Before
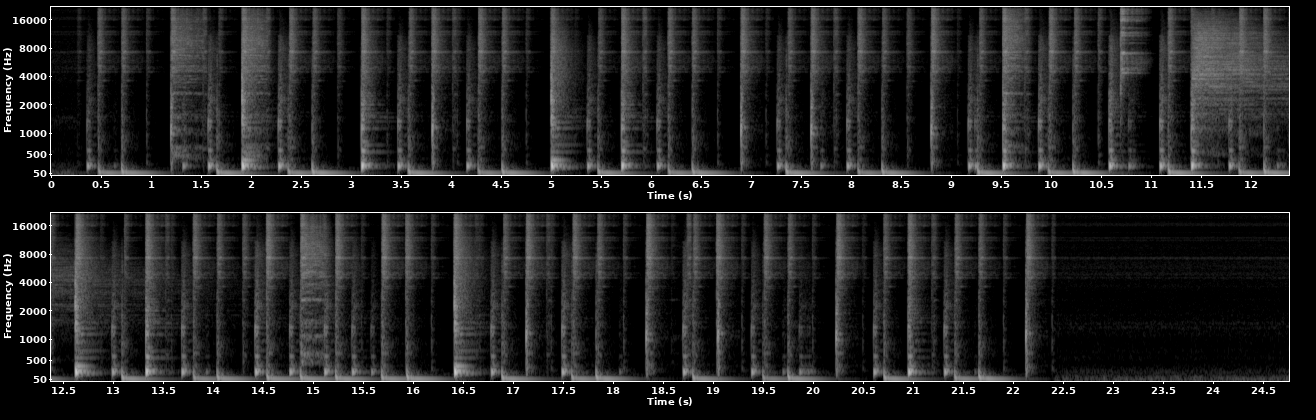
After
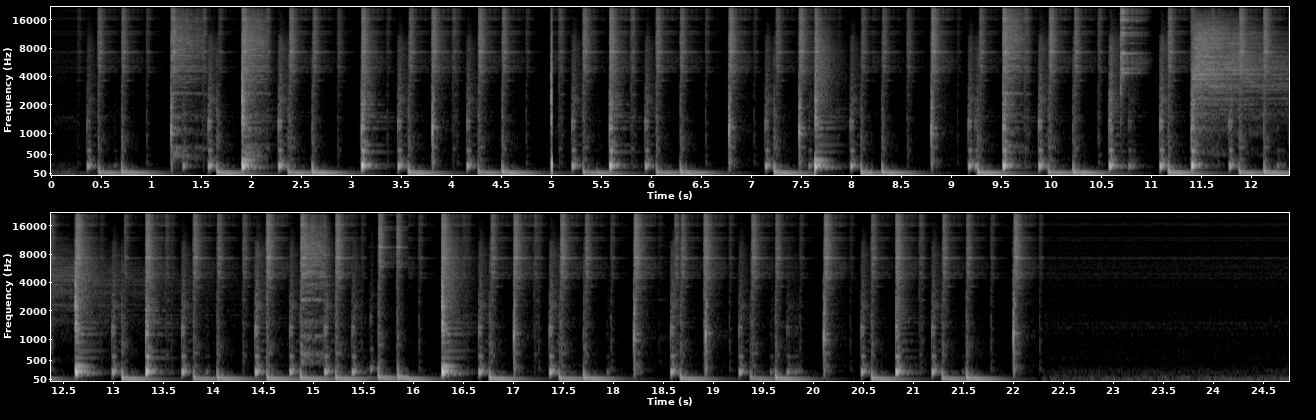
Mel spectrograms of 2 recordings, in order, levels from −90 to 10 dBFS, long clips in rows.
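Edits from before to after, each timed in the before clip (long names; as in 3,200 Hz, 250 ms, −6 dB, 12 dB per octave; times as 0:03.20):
0:05.01–0:05.58: swap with 0:07.76–0:08.21
0:15.54–0:16.08: play speed 130%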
